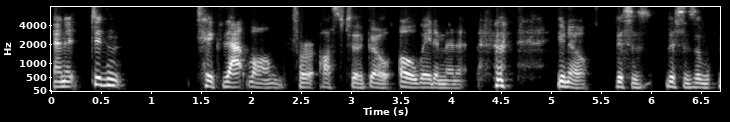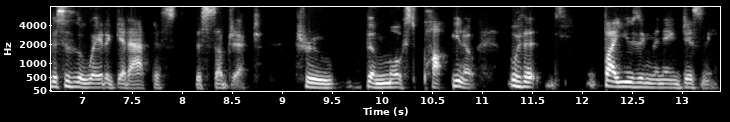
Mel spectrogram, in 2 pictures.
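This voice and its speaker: A middle-aged woman talks as a documentary-maker guest in an interview. Her voice is on the low side and the sound is dry, with an informal, slightly halting way of explaining things. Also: dark tone, no echo. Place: plain room at home, indoors. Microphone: wired earbuds on video call.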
